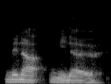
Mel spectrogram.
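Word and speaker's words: Minamino: Afraid you're missing a syllable. It's Mina Mino.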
